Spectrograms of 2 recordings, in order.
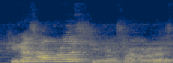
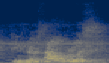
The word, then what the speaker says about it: dinosaur: Iya bacanya Dinosaurus. salah tetot. Yang benar itu dinosaur. Coba tiruin dinosaur.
